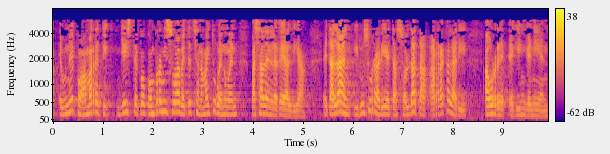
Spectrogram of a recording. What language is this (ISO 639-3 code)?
eus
